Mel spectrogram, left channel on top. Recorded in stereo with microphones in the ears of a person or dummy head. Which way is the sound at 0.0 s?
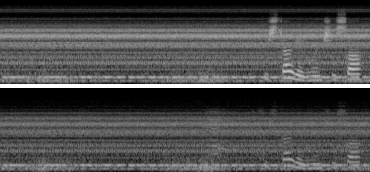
20° left (ahead or behind).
